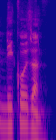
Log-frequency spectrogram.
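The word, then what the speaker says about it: pnictogen: जो ग्रुप 15 है उसको बोलते हैं निकोजन पी साइलेंट है क्या बोलते हैं इनको निकोजन बोलते हैं और ये काम आते हैं फर्टिलाइजर बनाने में।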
